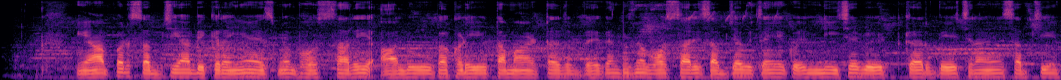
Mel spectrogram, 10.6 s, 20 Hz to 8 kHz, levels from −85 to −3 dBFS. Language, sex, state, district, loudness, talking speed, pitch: Hindi, male, Uttar Pradesh, Jalaun, -28 LUFS, 160 wpm, 95 Hz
